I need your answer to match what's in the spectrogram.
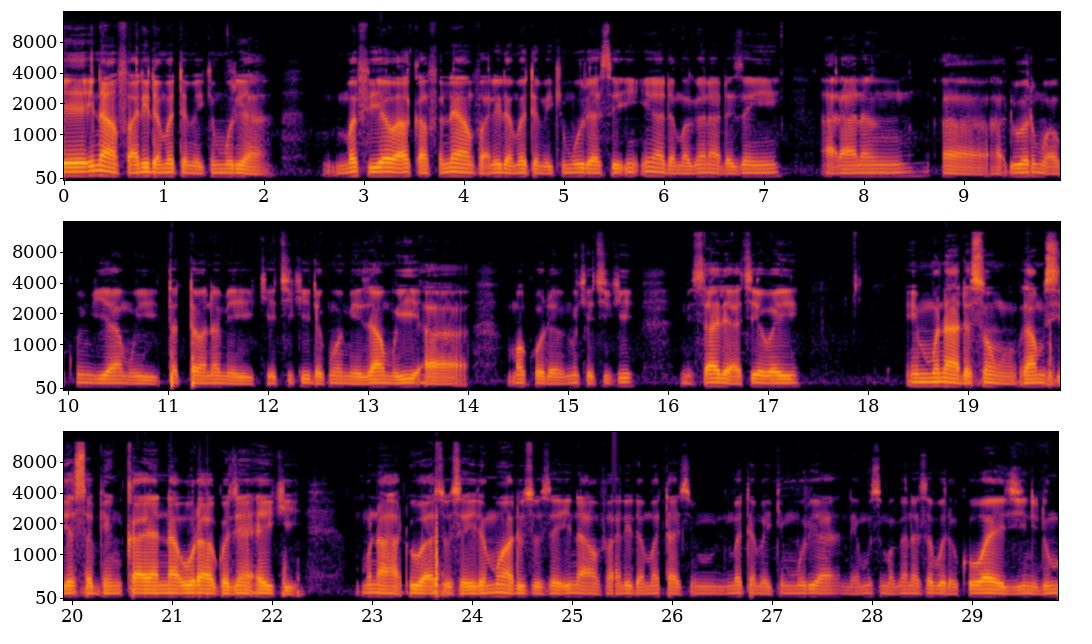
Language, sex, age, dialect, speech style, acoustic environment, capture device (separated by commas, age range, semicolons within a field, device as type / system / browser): Hausa, male, 25-34, Nigeria - Nigerian Standard, anxious; happy, silence; nature, mobile / Linux / Chrome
